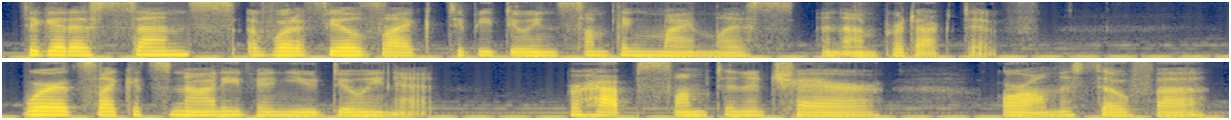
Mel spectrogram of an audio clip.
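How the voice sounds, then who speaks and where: A woman narrating a scripted guided meditation in a soothing, hypnotic delivery, with measured instructions and lingering pauses. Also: on the low side. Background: calming meditation music.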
